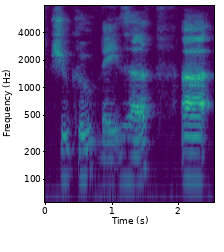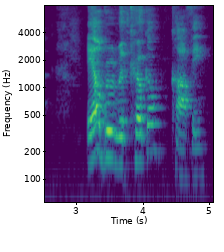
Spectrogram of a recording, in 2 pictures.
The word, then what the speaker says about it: Xocoveza: It is Xocoveza Mocha Stout, pronounced Xocoveza.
